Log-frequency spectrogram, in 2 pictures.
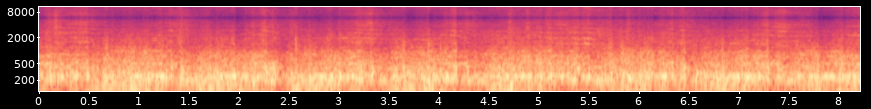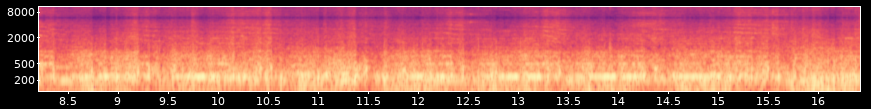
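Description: Freight cars of a BNSF train rolling directly over a microphone lying between the rails: loud, continuous rumble of steel wheels on rail, with a pulsing hum running through it.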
